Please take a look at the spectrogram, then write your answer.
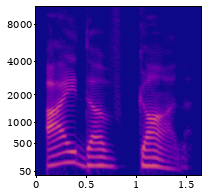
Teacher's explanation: It's basically one syllable blob. And nobody taught you that would have collapses into would have, and then would have collapses again with the subject into I'd have.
